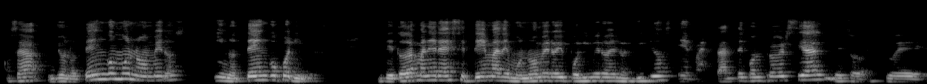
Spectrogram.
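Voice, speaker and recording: A young adult biology teacher with a Chilean accent, giving an exam prep lecture and explaining patiently while slowing down to repeat key terms. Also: mid-range voice.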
